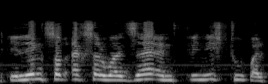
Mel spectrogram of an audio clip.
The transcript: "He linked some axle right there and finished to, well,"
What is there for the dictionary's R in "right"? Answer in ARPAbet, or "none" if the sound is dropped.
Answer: W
